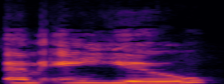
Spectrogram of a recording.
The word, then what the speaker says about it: Mau: And it's Mau. It's the Egyptian form, go figure, look it behind me, of how to say cat. And you pronounce it like what a cat says, meow.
